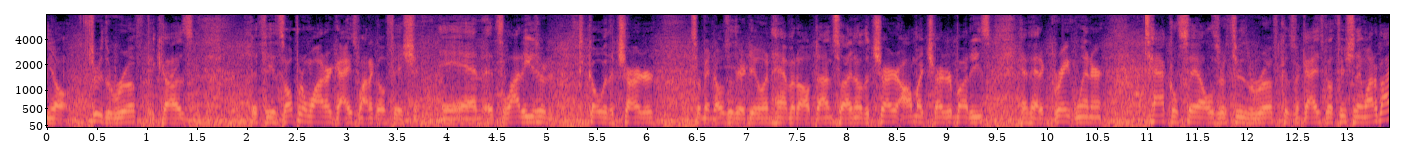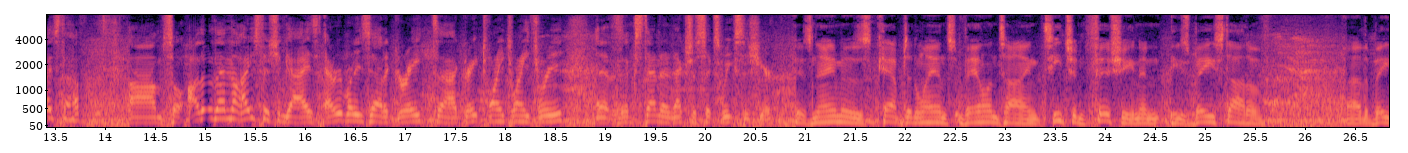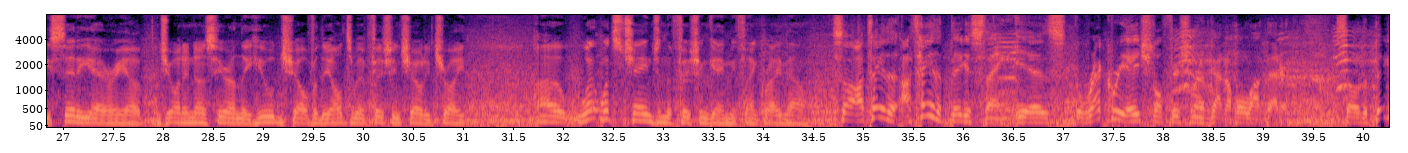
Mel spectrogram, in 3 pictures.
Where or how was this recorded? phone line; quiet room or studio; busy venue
busy venue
